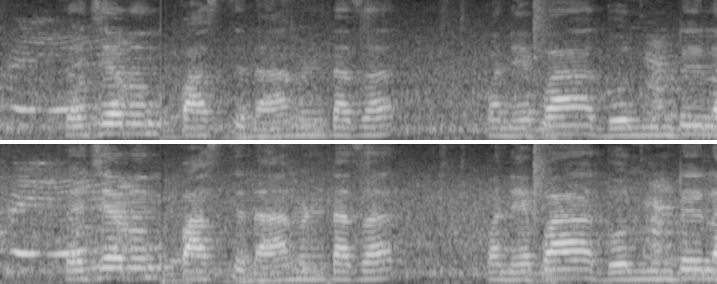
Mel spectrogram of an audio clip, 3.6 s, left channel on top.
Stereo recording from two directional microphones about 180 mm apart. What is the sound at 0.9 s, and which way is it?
Speech, 10° right (ahead or behind).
